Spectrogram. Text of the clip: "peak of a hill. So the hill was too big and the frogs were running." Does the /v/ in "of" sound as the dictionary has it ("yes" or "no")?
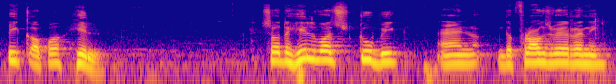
no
